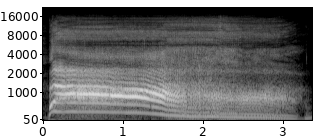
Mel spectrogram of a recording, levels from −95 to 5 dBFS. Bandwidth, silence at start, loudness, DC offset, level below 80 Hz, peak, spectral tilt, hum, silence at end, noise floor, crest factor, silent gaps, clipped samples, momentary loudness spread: 15 kHz; 0.05 s; -14 LUFS; under 0.1%; -56 dBFS; -4 dBFS; -3.5 dB/octave; none; 0.25 s; -37 dBFS; 14 dB; none; under 0.1%; 17 LU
